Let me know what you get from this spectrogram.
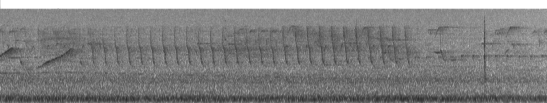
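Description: A small bird singing: a rising whistle, then a fast, even trill lasting about four seconds, over a steady low rumble.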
